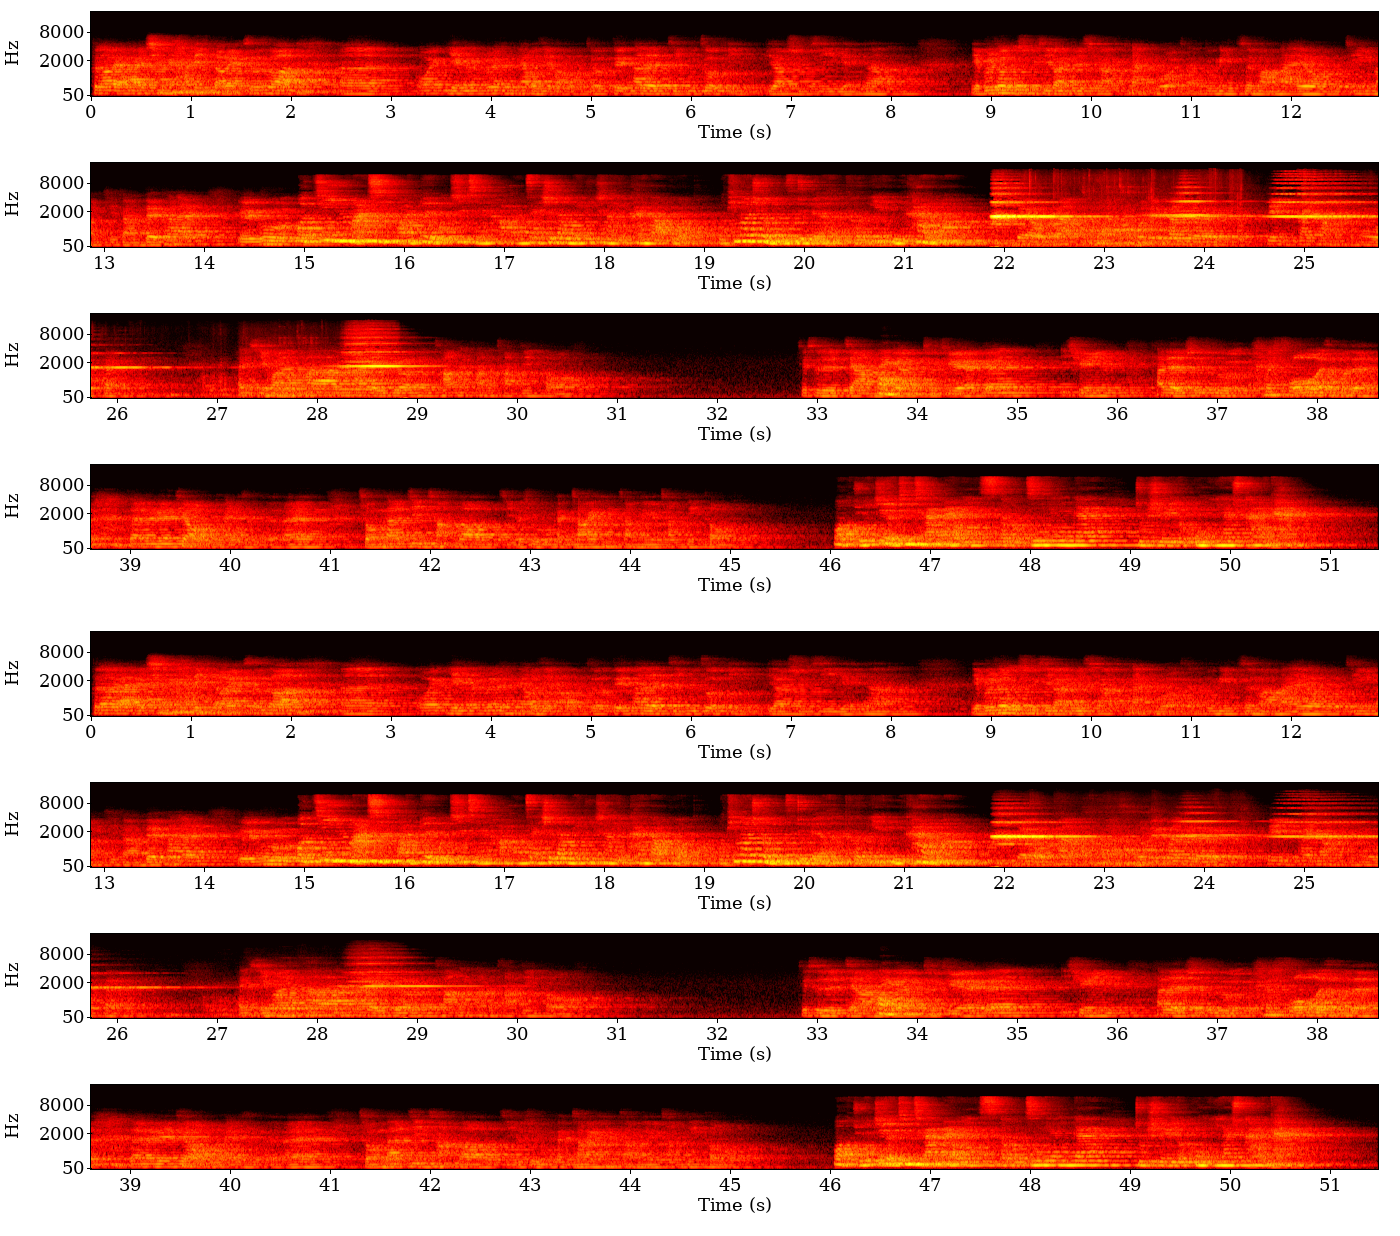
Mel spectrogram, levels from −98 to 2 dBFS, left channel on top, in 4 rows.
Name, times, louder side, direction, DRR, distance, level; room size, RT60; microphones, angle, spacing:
voice 1, 0.0-14.9 22.1-26.3 26.7-26.9 27.2-30.6 32.8-45.1, left 1 dB, 30° left, -7 dB, 0.6 m, -41 dB
voice 2, 14.9-21.6 33.6-33.9 46.0-50.7, equal, 25° right, -8 dB, 0.7 m, -33 dB
sound 1, 21.9-26.6 26.9-28.8, left 5 dB, 75° left, 0.4 m, -29 dB
5.8 x 4.3 x 4.4 m, 2.3 s
head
